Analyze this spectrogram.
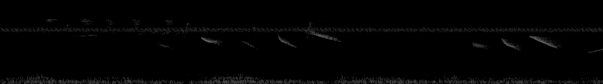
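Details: Curricutil song from a young Green-winged saltator: quick groups of sharp downward-sliding whistles, paused and repeated, ending on a rising note, with a continuous high cricket-like hum throughout.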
